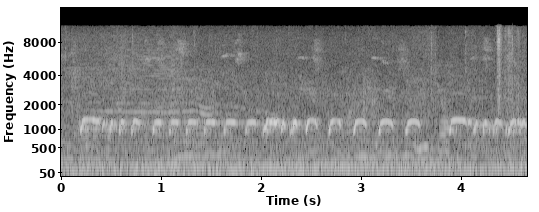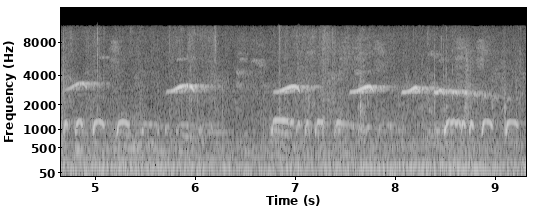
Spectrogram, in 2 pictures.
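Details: Zebra dove calling during trapping in front of a house: long rapid staccato cooing trills, several in a row, broken by brief pauses, with another bird's high whistled notes repeating over faint background hiss.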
